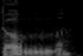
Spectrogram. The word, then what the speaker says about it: homme: Remember, H is not pronounced, okay, so you've got the sound of O at the beginning of this word, okay, cet homme, so that's the reason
